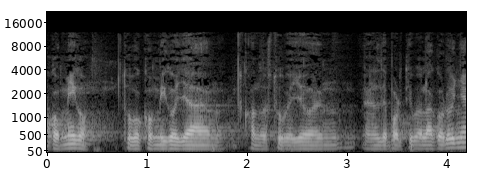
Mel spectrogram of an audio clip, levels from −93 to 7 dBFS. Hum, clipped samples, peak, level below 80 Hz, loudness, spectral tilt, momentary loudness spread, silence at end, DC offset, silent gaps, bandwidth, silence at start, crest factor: none; under 0.1%; -10 dBFS; -66 dBFS; -29 LUFS; -5.5 dB/octave; 13 LU; 0 s; under 0.1%; none; 12.5 kHz; 0 s; 18 dB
